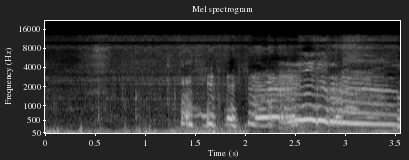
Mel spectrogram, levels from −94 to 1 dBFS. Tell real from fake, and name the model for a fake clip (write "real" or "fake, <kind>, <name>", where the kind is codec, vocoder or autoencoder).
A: fake, codec, SNAC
